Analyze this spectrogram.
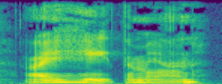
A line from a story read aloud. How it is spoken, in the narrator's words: said Hester Prynne bitterly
